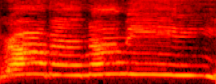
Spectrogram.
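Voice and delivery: very high, drawn-out name calls; two friends calling each other's names joyfully; happy reunion calls. Retold or imitated. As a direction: greet an old friend with delight. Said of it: "they're like".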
